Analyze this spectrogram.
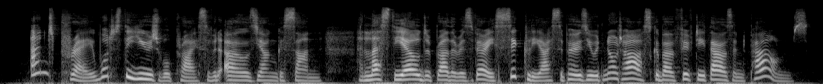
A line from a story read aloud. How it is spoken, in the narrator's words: said in a lively tone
